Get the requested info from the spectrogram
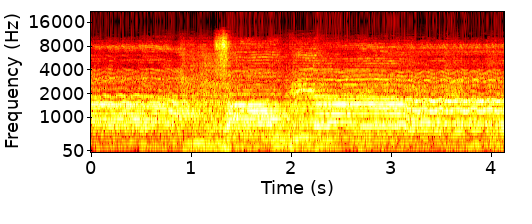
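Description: Male crossover vocal group singing live over a backing track, voices blended in harmony on long held notes with vibrato, moving to a new chord about once a second.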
